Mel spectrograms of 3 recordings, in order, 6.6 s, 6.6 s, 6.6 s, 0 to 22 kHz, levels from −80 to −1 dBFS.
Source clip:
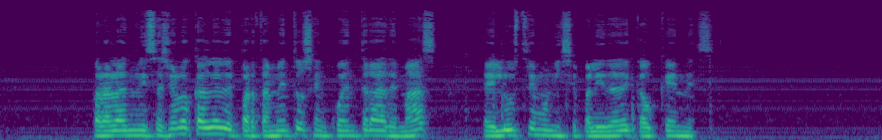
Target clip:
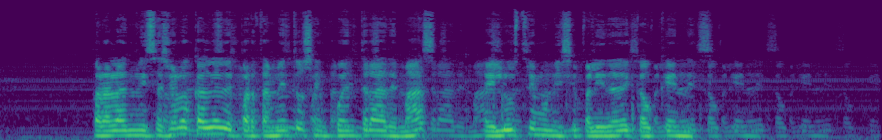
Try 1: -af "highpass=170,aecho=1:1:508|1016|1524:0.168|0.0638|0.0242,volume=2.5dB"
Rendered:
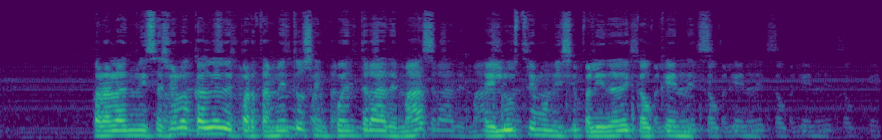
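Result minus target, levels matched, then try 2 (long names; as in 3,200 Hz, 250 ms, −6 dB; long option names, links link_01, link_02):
125 Hz band −4.5 dB
-af "aecho=1:1:508|1016|1524:0.168|0.0638|0.0242,volume=2.5dB"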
